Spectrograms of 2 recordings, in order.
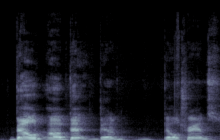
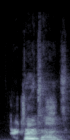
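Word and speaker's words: Bertāns: Beltrans? Is that how you say his name? Crap. I'm a Wizards fan. Bertans.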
